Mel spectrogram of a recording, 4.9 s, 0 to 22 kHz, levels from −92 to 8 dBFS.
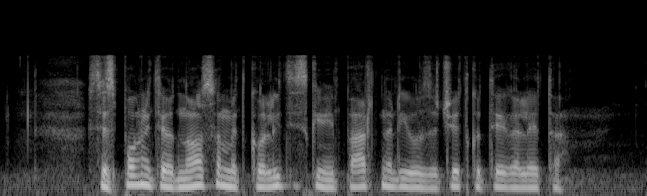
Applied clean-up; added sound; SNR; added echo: none; none; none; none.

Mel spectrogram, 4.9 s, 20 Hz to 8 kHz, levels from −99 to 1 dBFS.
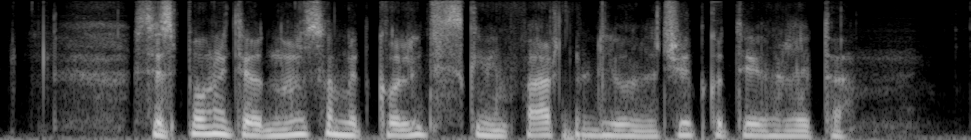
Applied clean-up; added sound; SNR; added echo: neural diffusion model UNIVERSE++.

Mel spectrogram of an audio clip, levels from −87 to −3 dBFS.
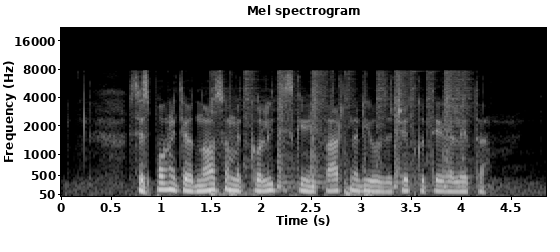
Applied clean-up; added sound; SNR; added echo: none; Drum kit; 11 dB; none.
